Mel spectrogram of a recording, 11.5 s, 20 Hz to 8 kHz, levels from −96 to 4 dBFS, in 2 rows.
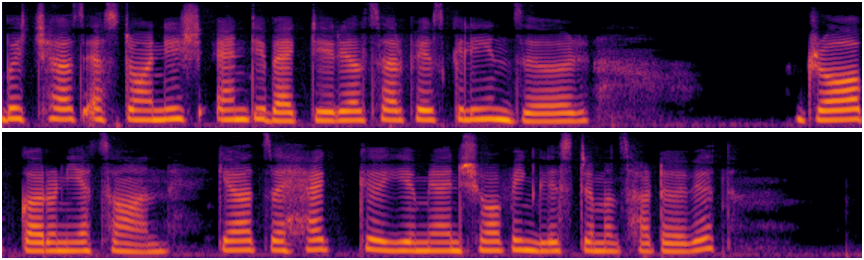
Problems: background sounds at intervals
